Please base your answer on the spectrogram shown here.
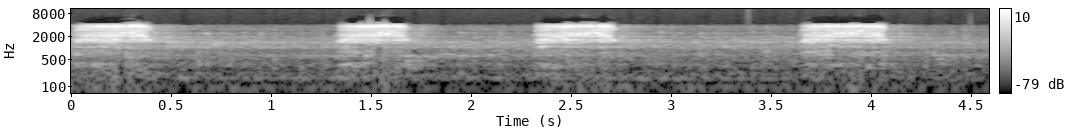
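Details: At the nest on the evening of 10 November 2017, 7:50 PM, as a mouse arrives, a barn owl gives four loud, rasping, breathy screeches spaced about a second and a quarter apart, with near silence between them.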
